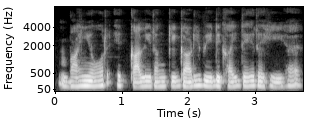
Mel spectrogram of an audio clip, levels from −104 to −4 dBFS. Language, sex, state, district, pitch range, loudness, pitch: Hindi, male, Uttar Pradesh, Lalitpur, 120-130 Hz, -17 LUFS, 125 Hz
